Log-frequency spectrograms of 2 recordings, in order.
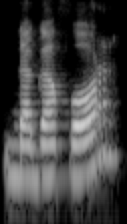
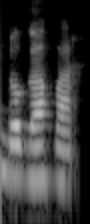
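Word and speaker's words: договор: Kayak Dagavor, itu kadang orang ngomongnya Dogavar.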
